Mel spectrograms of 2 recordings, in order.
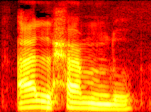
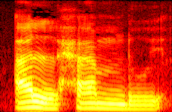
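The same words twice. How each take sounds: Both takes have the same delivery.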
